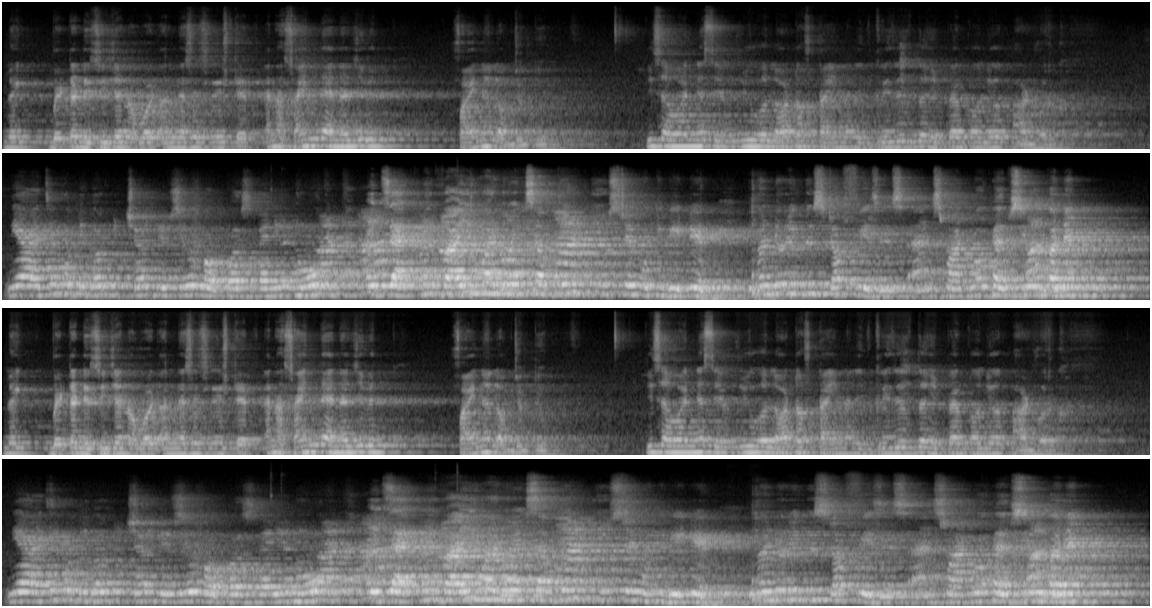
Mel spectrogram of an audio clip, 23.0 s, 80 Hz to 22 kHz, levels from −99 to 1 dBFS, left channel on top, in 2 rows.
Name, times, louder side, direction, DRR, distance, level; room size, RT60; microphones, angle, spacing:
voice 1, 0.0-4.0 4.5-5.6 6.4-10.7, right 1 dB, 20° right, 5 dB, 0.5 m, -32 dB
voice 2, 11.5-18.6 18.9-22.2, equal, 80° left, -4 dB, 2.7 m, -23 dB
24.0 x 13.5 x 2.4 m, 2.8 s
head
